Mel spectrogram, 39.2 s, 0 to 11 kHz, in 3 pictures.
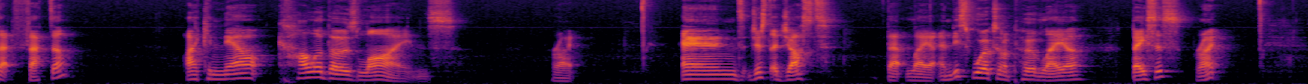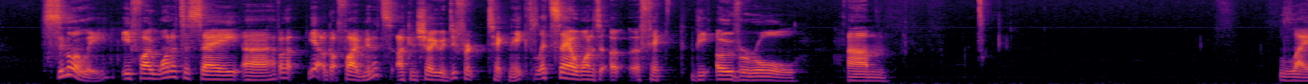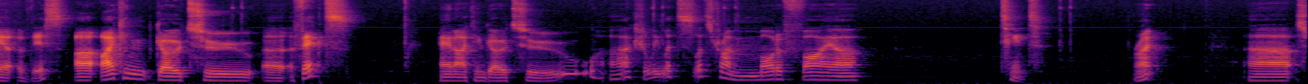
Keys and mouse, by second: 23.0-25.3 drag, 28.5 click, 29.5-32.3 drag, 33.4-37.0 drag.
